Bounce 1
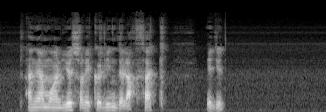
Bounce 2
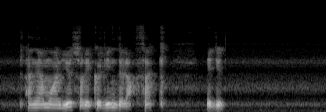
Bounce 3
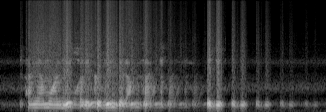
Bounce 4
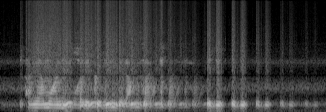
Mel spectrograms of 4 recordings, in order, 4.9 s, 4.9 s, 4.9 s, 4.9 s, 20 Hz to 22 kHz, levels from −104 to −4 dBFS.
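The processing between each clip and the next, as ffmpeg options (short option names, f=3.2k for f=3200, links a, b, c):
-filter_complex "[0:a]acompressor=threshold=-29dB:ratio=6,asubboost=boost=10.5:cutoff=52,asplit=3[a][b][c];[a]bandpass=f=300:t=q:w=8,volume=0dB[d];[b]bandpass=f=870:t=q:w=8,volume=-6dB[e];[c]bandpass=f=2.24k:t=q:w=8,volume=-9dB[f];[d][e][f]amix=inputs=3:normalize=0,volume=6dB"
-filter_complex "[0:a]asplit=2[a][b];[b]adelay=364,lowpass=f=1.1k:p=1,volume=-9.5dB,asplit=2[c][d];[d]adelay=364,lowpass=f=1.1k:p=1,volume=0.45,asplit=2[e][f];[f]adelay=364,lowpass=f=1.1k:p=1,volume=0.45,asplit=2[g][h];[h]adelay=364,lowpass=f=1.1k:p=1,volume=0.45,asplit=2[i][j];[j]adelay=364,lowpass=f=1.1k:p=1,volume=0.45[k];[c][e][g][i][k]amix=inputs=5:normalize=0[l];[a][l]amix=inputs=2:normalize=0,acrusher=bits=3:mode=log:mix=0:aa=0.000001"
-filter_complex "[0:a]acrossover=split=100[a][b];[b]alimiter=level_in=9.5dB:limit=-24dB:level=0:latency=1:release=231,volume=-9.5dB[c];[a][c]amix=inputs=2:normalize=0,bandreject=f=1.4k:w=5.6,volume=6dB"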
